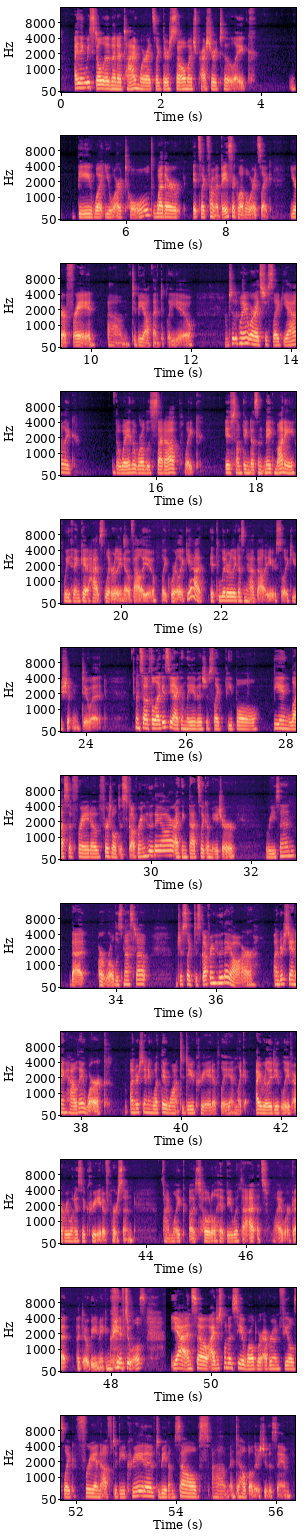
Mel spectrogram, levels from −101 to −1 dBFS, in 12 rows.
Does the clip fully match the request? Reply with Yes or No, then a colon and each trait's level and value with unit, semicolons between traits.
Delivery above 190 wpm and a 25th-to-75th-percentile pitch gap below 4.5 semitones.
Yes: fast, 205 wpm; average, 3.4 semitones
